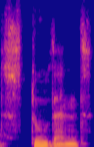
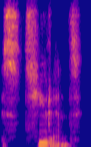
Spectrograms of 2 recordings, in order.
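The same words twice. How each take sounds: First: "Student" as STOO-dent, with a Spanish U; plain oo in "Student", no y-glide. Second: "student" as STYOO-dent, with a y-glide; English U. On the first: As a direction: say "Student" with a pure oo vowel. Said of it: "like the Spanish". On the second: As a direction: say "student" with a yoo sound, not oo. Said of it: "But you have to say". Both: Shown as a demonstration.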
